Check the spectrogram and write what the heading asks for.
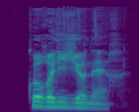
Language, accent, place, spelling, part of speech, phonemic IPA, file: French, France, Lyon, coreligionnaire, noun, /ko.ʁ(ə).li.ʒjɔ.nɛʁ/, LL-Q150 (fra)-coreligionnaire.wav
- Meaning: coreligionist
